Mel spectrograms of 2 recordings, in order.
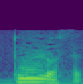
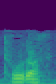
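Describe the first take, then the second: First: The middle L sound is doubled and held. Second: The middle L sound is single and light. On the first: The speaker calls it right. "둘로스 그렇게 읽습니다" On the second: The speaker calls it wrong. "두로스 그렇지 않고"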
